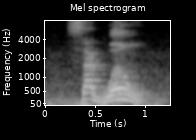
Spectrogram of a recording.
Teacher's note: O U é a semivogal, o A é a vogal e o O a semivogal.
